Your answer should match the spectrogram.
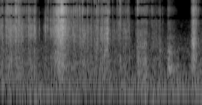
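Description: Wrapping crinkling and tearing as an item is unwrapped by hand, loudest about a second in.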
